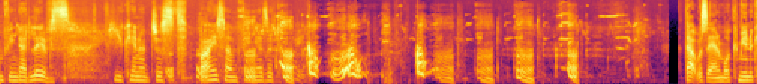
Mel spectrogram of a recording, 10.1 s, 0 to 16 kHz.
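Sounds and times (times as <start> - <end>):
speech: 0.0 - 5.3, 5.9 - 7.8, 9.2 - 10.0
dog barking: 3.3 - 5.9.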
